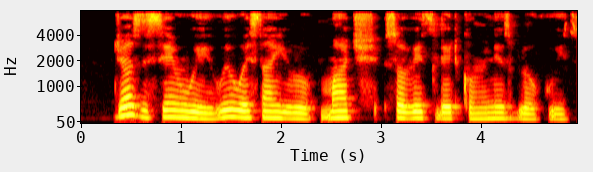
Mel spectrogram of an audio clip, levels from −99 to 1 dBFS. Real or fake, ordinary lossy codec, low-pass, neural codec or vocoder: real; none; 7.2 kHz; none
